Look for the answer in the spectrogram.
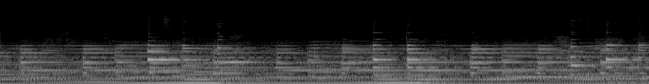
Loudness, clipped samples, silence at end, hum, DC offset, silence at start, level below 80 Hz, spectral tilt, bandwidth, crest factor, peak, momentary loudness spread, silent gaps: -31 LUFS; under 0.1%; 0 s; none; 0.6%; 0 s; -40 dBFS; -7 dB/octave; 10.5 kHz; 18 dB; -14 dBFS; 7 LU; none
